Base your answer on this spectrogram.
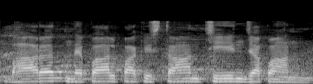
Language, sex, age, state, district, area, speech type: Maithili, male, 60+, Bihar, Supaul, urban, spontaneous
